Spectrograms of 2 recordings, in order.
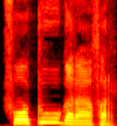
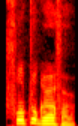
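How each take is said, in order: First: फोटोग्राफर slowly, as "fo-too-ga-raa-far"; local mispronunciation. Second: फोटोग्राफर as "fo-to-gra-fer", tight "gr"; correct English pronunciation. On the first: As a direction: draw out फोटोग्राफर with "too" and "garaa". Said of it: "हम क्या पढ़ते हैं". (फोटोग्राफर को धीरे से "फोटू-गराफर") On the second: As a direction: say फोटोग्राफर with "to", not "too". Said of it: "but ये है". (फोटोग्राफर को "फोटो-ग्रफर", अंग्रेज़ी ढंग से) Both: Shown as a demonstration.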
